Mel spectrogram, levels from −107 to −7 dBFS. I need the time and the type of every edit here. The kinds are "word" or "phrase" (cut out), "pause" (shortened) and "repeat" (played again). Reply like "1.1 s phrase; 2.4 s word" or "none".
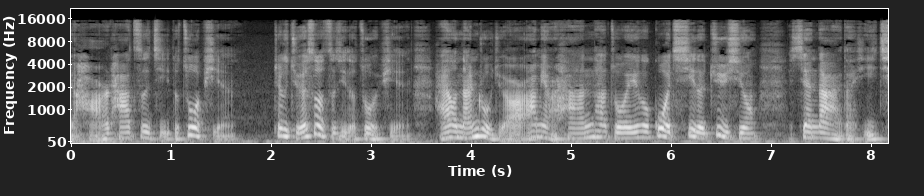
7.2 s phrase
